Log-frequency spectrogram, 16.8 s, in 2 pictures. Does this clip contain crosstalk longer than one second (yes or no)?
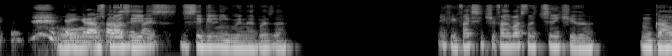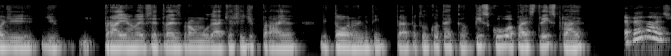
yes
